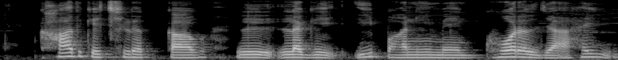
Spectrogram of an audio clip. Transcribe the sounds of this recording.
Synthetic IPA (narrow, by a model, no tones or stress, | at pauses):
kʰaːd̪ket͡ʃʰiɽəkːaːw | ləɡeipaːnimẽɡʱoɾəld͡ʒa̰həi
